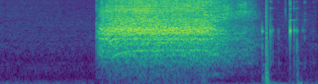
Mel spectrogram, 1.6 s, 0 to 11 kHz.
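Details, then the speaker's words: DM200 motorcycle with spark, fuel and compression but no start, microphone held near the engine: short hissing, grinding whirr on cranking as if a gear slips, engine never catches; damaged starter bendix drive slipping, left crankcase to be opened. "ya como ya vion es un ruido Como si se patinara algo"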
